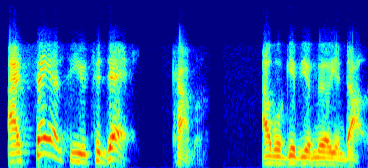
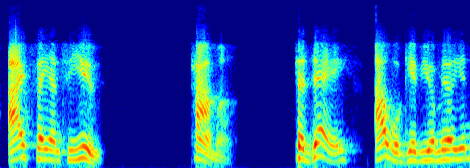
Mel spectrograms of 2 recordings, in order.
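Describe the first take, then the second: First: The break comes after the word today. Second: The break comes before the word today. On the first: The promise was made today for a future time. "at some point in the future, I will give you $1 million" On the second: The money arrives today. "That means it's coming today"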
